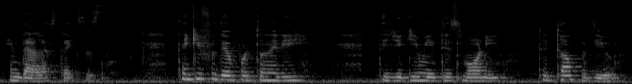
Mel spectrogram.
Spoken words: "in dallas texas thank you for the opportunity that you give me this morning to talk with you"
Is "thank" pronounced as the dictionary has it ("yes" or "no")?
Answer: no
